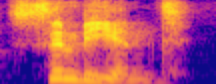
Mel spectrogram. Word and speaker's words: symbiont: I think it's supposed to be symbiont, which is symbiont, by the way, pronounced symbiont with an N.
